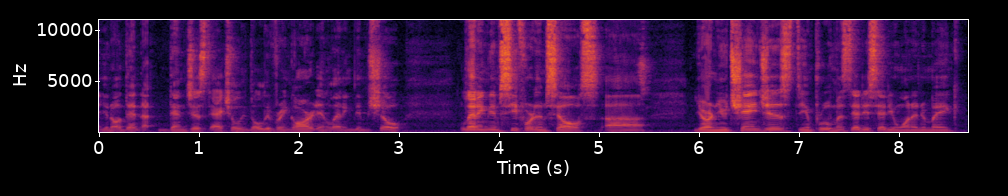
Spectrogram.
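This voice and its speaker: A man's voice: medium pitch, slight background noise. A man hosting a casual podcast livestream, joking and loose with a groggy voice. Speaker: podcast host.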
